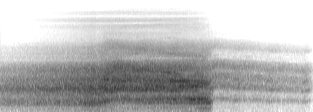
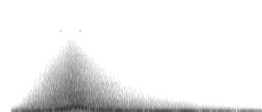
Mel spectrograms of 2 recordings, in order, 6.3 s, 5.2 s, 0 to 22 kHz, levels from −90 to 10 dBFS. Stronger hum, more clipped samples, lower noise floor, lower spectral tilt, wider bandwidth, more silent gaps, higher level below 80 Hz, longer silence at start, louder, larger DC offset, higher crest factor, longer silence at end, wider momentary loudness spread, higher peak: neither; neither; second, -45 dBFS vs -49 dBFS; second, -5 dB/octave vs -13.5 dB/octave; first, 11.5 kHz vs 2.9 kHz; neither; second, -54 dBFS vs -30 dBFS; second, 0 s vs 0.3 s; first, -17 LUFS vs -23 LUFS; neither; about the same, 16 dB vs 20 dB; first, 0.8 s vs 0.2 s; first, 21 LU vs 18 LU; about the same, -2 dBFS vs -4 dBFS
